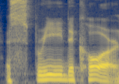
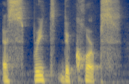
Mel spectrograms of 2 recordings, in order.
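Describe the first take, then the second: First: Corps ends without its final consonant sounds. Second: Corps ends with its final consonant sounds pronounced. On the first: The speaker calls it right. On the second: The speaker calls it wrong. "not esprit de corps"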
